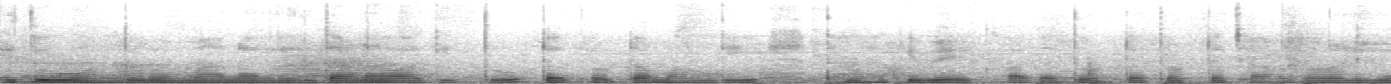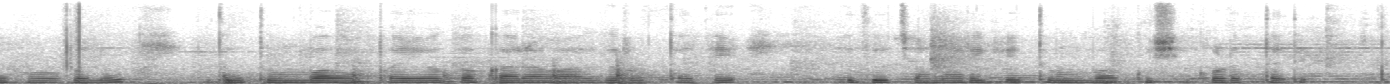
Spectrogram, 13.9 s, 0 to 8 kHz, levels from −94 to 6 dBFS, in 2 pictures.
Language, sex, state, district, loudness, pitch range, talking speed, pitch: Kannada, female, Karnataka, Belgaum, -28 LUFS, 180-195 Hz, 85 wpm, 185 Hz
